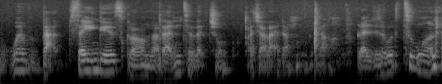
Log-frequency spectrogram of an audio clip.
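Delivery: low, hushed aside to oneself; quiet aside. Real, not acted. Vlogger doubting a saying, self-mocking aside under the breath. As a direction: drop right down under your breath.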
